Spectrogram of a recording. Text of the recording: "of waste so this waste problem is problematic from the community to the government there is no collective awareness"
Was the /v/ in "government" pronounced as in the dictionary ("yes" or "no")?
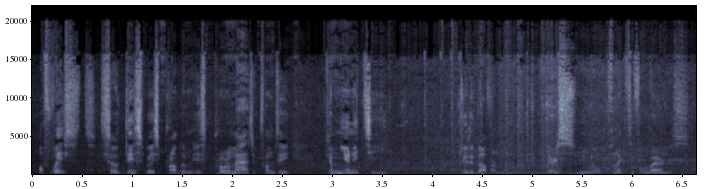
yes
